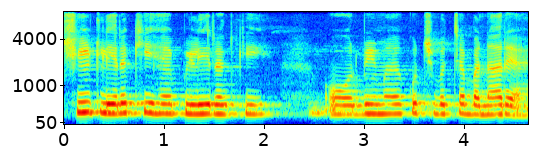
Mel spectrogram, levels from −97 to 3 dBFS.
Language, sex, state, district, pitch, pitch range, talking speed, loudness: Rajasthani, female, Rajasthan, Nagaur, 210 Hz, 205-225 Hz, 180 wpm, -16 LUFS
